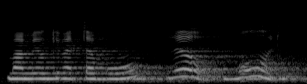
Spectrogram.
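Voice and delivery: ordinary talk, nothing marked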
